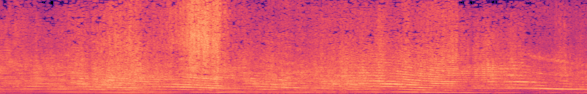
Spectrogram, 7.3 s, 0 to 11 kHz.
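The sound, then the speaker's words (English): Several race cars scream past at speed one after another, including the number 22, the new Aston Martin 009 with a V12 engine, their high-pitched V12 engines wailing and dropping in pitch as each sweeps by, loud, with no talking. “That's Vanina's car. The number 22 sings the V12.”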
